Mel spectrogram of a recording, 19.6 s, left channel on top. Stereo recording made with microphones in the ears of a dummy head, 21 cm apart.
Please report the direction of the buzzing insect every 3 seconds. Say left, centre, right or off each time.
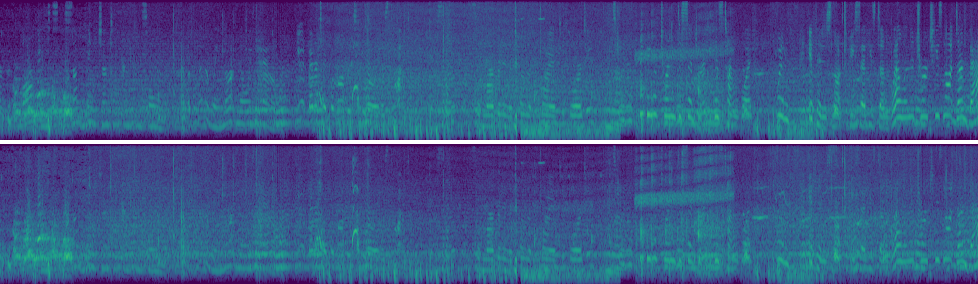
right, right, centre, left, centre, right, right.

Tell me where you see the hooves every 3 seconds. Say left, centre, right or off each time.
off, off, left, centre, right, right, off.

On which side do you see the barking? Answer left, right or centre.
right.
